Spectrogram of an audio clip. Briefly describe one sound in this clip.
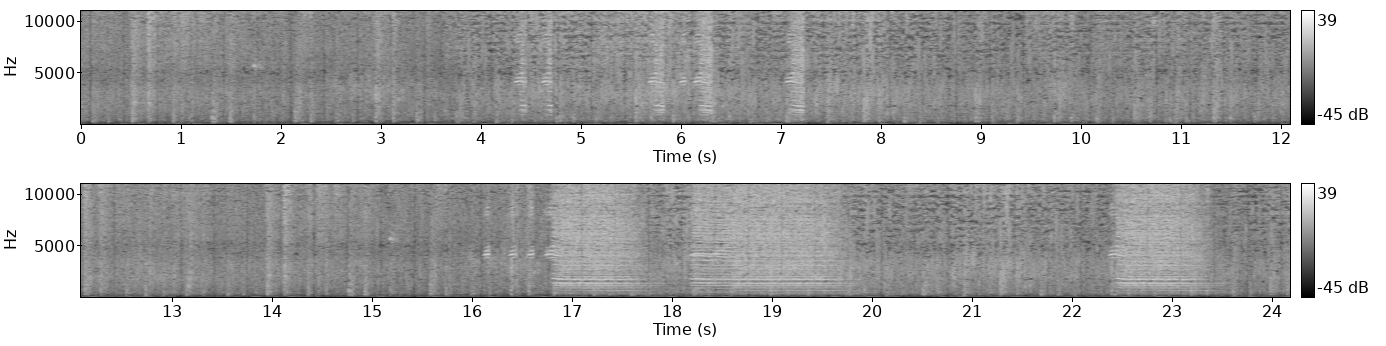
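A train engine rumbles and clatters steadily along the tracks.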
